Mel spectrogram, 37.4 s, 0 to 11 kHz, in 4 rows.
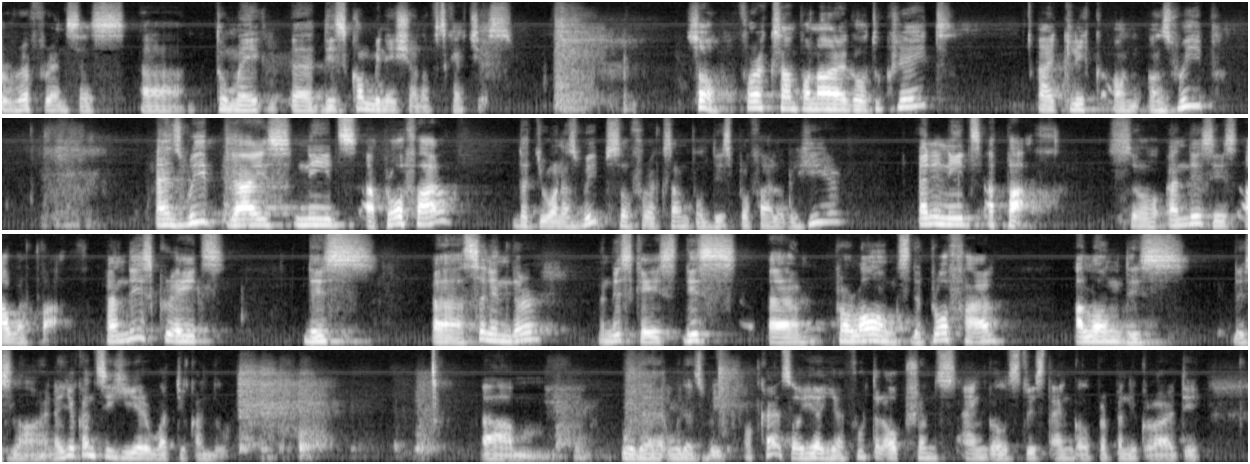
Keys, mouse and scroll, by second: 5.7 click, 9.2 click, 13.9 click, 16.8 click, 18.5 click, 22.2 click, 37.0 click.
